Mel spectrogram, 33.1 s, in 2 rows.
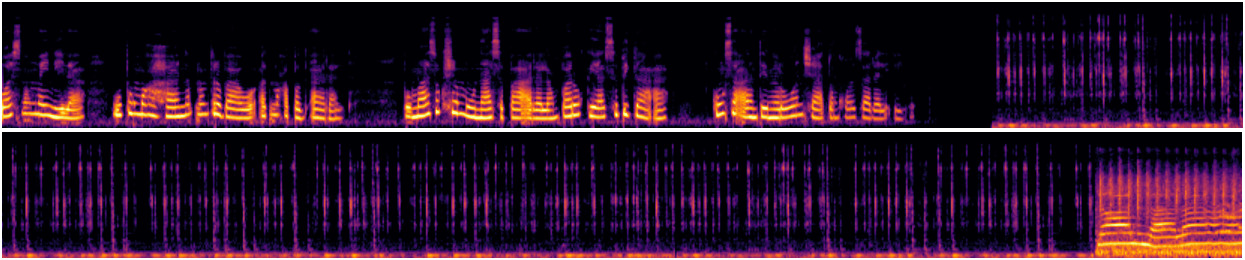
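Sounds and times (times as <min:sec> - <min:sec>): keyboard keys clicking: 0:13.2 - 0:33.0.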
